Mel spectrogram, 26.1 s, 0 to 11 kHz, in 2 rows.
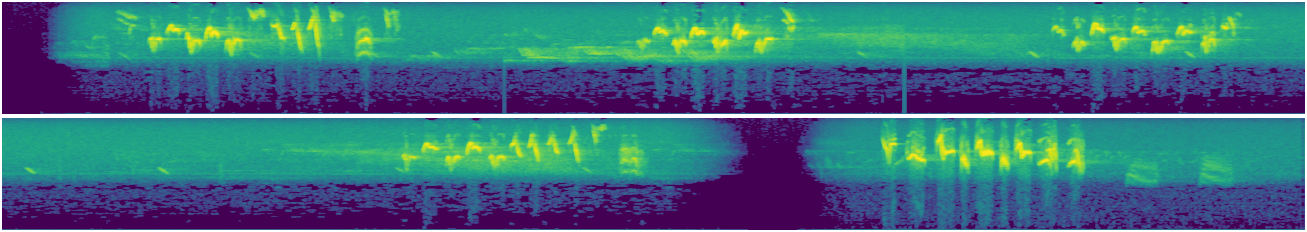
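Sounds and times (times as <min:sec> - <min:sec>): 
European pied flycatcher: 0:00.6 - 0:19.8, 0:21.3 - 0:25.4.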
